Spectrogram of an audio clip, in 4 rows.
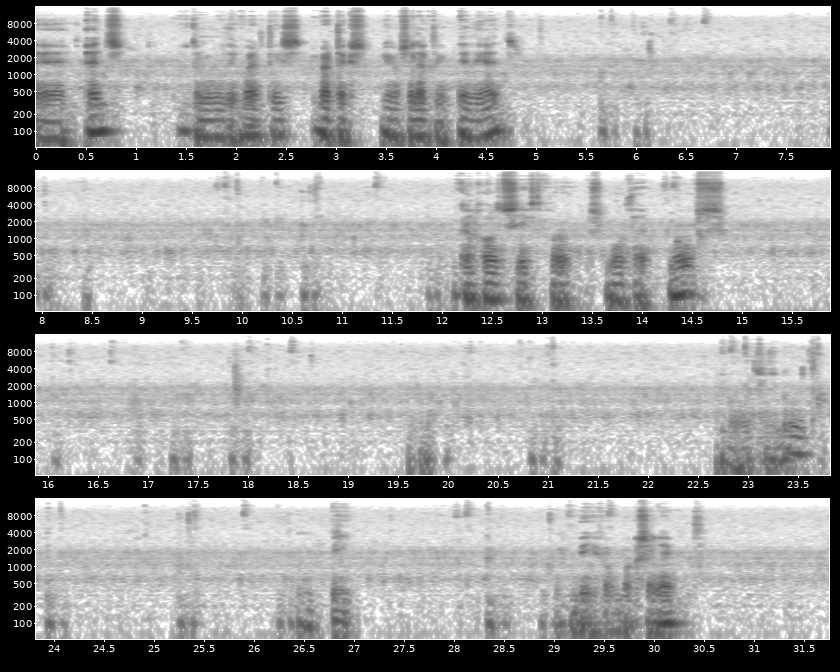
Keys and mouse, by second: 5.7 a, 6.0 b, 8.0 g, 10.3 a, 10.6 b, 11.9 g, 16.3-20.9 middle drag, 17.3 a, 17.9 b, 20.9 g, 23.3-25.3 middle drag, 24.0 a, 25.3 b, 26.3 g, 28.4 a, 28.9 b, 29.8 g.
